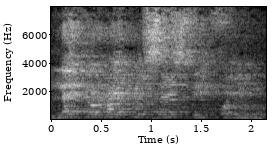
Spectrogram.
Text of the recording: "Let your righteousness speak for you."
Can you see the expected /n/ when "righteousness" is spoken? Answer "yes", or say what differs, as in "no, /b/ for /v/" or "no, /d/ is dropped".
no, /n/ is dropped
